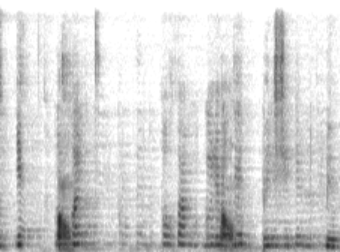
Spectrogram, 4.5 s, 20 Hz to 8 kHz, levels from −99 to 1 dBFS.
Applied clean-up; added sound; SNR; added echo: neural mask model DeepFilterNet 3.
